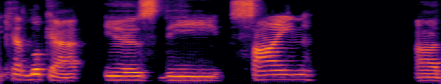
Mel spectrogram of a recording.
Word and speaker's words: sin: look at is the sine uh this s i n here that's pronounced sine and notice it has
